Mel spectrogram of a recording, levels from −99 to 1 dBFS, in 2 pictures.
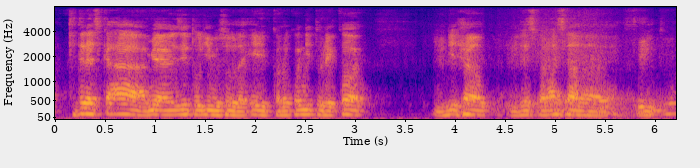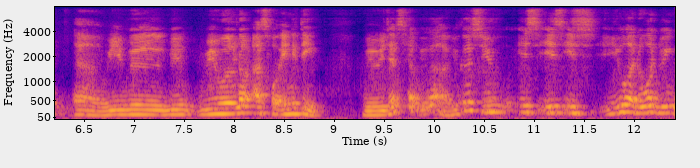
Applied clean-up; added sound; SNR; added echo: neural separator model SepFormer DNS4.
